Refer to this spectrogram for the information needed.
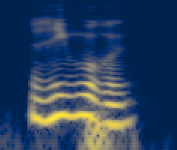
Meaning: rigorous
- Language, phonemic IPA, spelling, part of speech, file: French, /ʁi.ɡu.ʁø/, rigoureux, adjective, Fr-rigoureux.ogg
